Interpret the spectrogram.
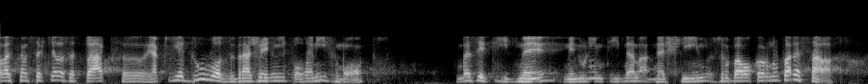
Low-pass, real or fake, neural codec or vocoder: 3.6 kHz; fake; codec, 24 kHz, 1.5 kbps, HILCodec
